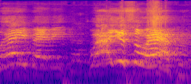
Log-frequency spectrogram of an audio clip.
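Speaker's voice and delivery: high, loud shouted demand; mock angry wife. Wife challenging her husband as he comes home, mock angry shout. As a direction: pounce on him with hammed-up outrage.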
